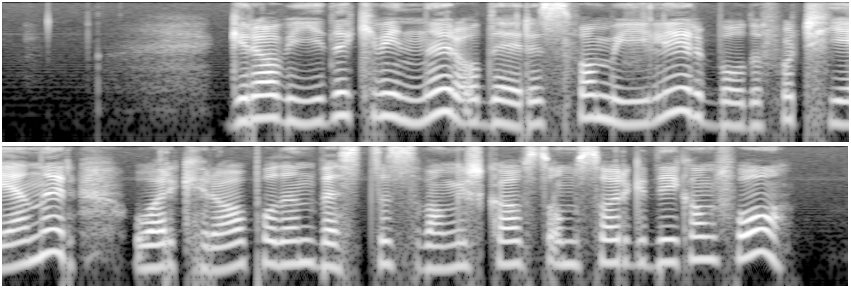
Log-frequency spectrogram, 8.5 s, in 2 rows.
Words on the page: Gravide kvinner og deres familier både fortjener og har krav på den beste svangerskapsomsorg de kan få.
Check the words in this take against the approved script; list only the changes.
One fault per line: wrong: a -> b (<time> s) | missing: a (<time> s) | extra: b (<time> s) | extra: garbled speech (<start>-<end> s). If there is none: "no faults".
no faults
